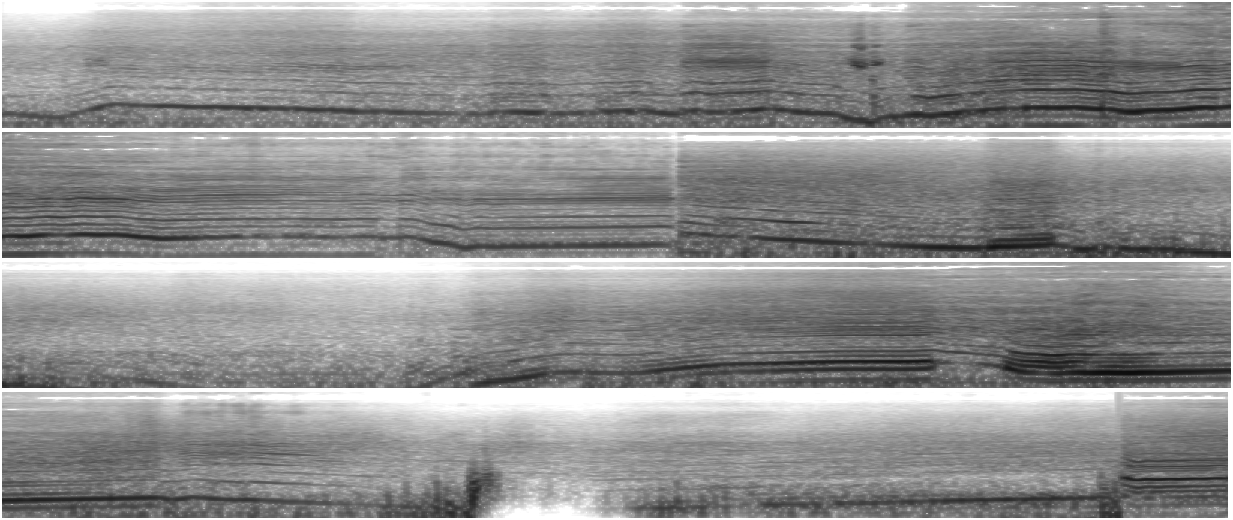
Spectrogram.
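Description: A race car's engine revving hard and easing off again and again as it is driven through a tight cone slalom, its pitch climbing and falling with each burst of throttle and lift, and dropping away suddenly twice.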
